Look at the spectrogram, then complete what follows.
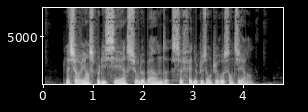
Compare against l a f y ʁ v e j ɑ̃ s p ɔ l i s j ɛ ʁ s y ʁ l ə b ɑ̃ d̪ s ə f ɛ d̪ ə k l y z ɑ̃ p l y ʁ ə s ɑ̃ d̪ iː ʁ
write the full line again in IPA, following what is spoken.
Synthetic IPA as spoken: l a s y ʁ v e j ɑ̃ s p ɔ l i s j ɛ ʁ s y ʁ l ə b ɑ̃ d̪ s ə f ɛ d̪ ə p l y z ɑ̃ p l y ʁ ə s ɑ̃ t̪ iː ʁ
